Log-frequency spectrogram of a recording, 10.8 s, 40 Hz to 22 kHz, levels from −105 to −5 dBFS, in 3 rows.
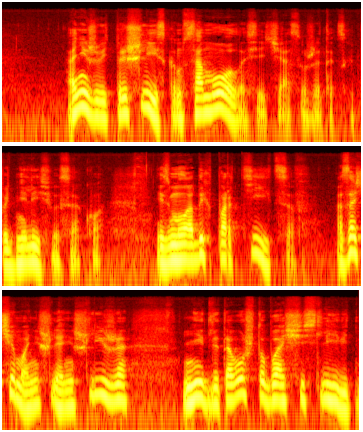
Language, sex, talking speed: Russian, male, 150 wpm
